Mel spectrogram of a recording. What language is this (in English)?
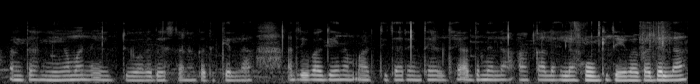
Kannada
